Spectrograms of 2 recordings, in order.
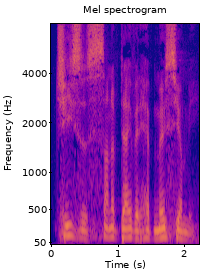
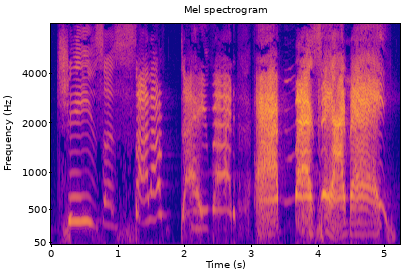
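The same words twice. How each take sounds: First: It is said calmly at normal volume. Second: It is said loudly, like a desperate shout.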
